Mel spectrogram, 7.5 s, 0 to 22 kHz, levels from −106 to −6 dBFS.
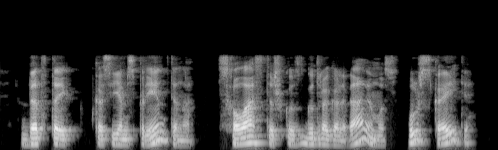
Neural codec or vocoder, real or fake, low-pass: none; real; 5.4 kHz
